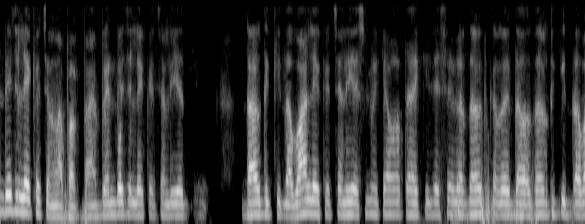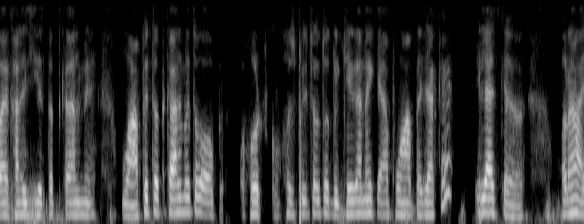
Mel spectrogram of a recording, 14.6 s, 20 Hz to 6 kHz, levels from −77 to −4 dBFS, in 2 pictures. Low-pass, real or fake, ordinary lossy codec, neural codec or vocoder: 5.4 kHz; fake; MP3, 32 kbps; codec, 24 kHz, 3 kbps, HILCodec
